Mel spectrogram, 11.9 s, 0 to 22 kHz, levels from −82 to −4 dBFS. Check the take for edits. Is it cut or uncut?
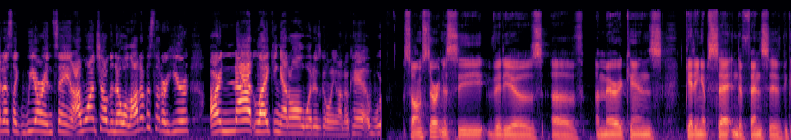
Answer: cut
